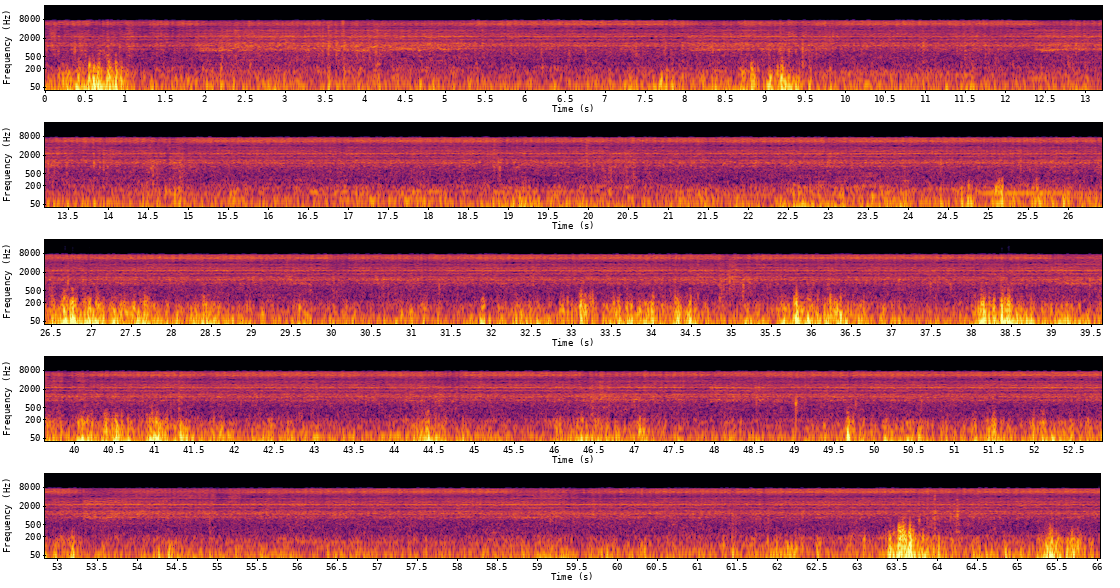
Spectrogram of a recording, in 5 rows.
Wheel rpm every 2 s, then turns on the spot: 110, 120, 110, 120, 120, 110, 110, 110, 110, 110, 110, 110, 110, 120, 120, 120, 120, 110, 110, 110, 120, 120, 110, 110, 120, 120, 110, 120, 110, 120, 120, 120, 110.
none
